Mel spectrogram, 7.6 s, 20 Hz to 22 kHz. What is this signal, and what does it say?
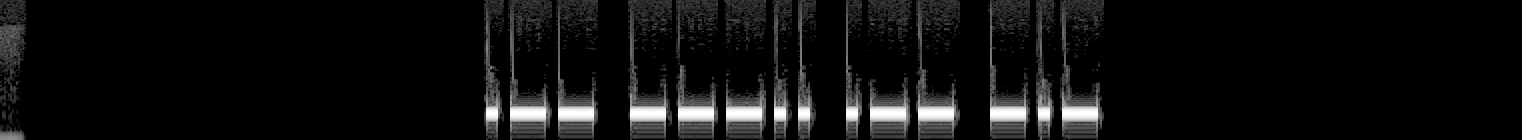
Morse code, heard as a keyed tone, about 20 wpm, 700 Hz. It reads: W8WK
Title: USA Call Signs - 4 Characters - Repeated 2x - 20wpm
